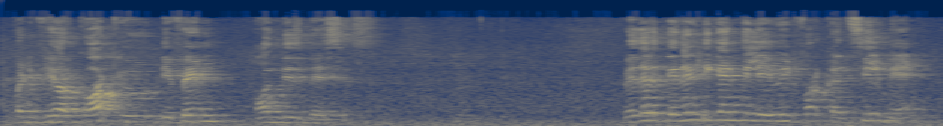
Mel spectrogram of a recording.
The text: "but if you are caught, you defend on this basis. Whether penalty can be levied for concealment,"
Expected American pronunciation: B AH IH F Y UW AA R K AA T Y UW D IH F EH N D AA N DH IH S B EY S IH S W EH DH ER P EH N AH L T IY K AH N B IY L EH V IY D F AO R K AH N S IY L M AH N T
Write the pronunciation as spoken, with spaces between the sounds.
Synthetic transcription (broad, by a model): B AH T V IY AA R K AA T Y UW D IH P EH N D AA N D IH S B EY S IH S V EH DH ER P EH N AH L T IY K AH N B IY L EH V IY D F AO R K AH N S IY L M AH N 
